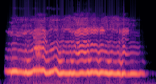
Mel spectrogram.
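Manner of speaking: high-pitched burst of laughter; high squeal laugh. Real, not acted. Streamer laughing at his failed impression, high squeal. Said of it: "my Reggie Rock impression".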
